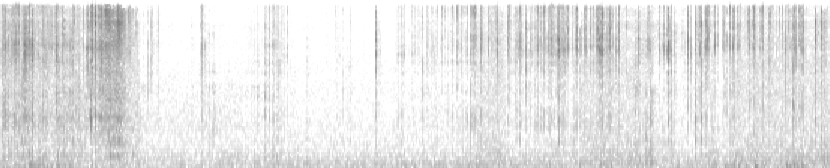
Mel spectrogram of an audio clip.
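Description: A blade scrapes and carves small cubes off the scored top of a solid purple bar soap held in the fingers. A loud burst of bright, crisp scraping fills the first two seconds. After a near-quiet pause, a steady run of dry, crunchy cuts continues to the end.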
